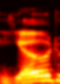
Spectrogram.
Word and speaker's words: Jord: Real quick, we wanted to tell you about our friends at Yod Watches. It's spelled J-O-R-D,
